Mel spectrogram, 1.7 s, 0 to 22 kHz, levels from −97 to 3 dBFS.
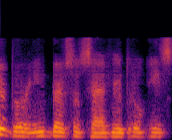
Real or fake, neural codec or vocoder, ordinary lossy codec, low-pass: fake; codec, 16 kHz, 1 kbps, FreqCodec, smaller model; AAC, 32 kbps; 7.2 kHz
